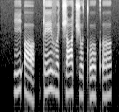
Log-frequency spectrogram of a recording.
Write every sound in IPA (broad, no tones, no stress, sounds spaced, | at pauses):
i ʔ ɒ | ʈ e v ə t͡ʃ ɑ t͡ʃ o tʼ o kʼ ɤ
